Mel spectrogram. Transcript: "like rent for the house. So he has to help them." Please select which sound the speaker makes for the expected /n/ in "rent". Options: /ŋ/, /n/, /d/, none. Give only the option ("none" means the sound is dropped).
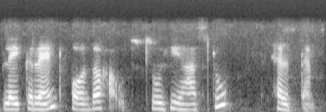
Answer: /n/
